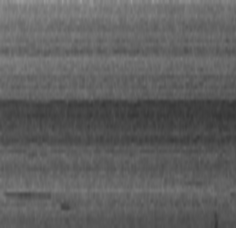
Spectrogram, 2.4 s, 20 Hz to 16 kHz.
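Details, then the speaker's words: Rover 75 CDT diesel after fuel filter and lift pump service, ignition on, engine not started: thin steady high-pitched whirr as the self-priming lift pump primes the fuel system; expected, normal. "I'm not gonna start the car so the system is supposed to be self-priming that's whizzing making some wiry noises"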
